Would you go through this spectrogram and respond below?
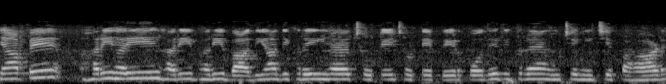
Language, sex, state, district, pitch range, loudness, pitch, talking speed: Hindi, female, Chhattisgarh, Raigarh, 220-250 Hz, -21 LUFS, 240 Hz, 190 wpm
